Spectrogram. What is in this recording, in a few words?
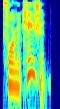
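"formication", English, British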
